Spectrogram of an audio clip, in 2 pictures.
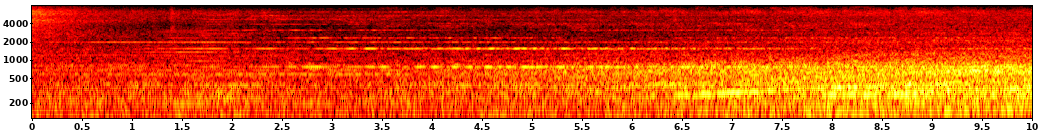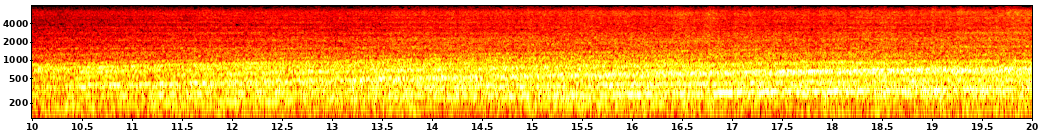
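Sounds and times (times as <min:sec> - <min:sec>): train wheels rumbling on rail: 0:00.0 - 0:02.5, 0:05.1 - 0:20.0
electric train motor whine: 0:00.0 - 0:09.4.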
